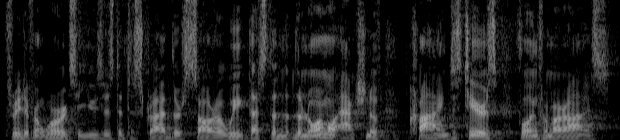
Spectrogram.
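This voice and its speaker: A man preaching an earnest, emphatic sermon as pastor, with dramatic pauses. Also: mid-range voice. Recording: long hall reverb.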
